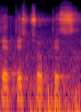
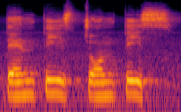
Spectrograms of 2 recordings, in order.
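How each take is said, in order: First: Quick, falling तैंतीस, चौंतीस with no n, te-tees, cho-tees; anusvara dropped. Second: तैंतीस, चौंतीस with a clear n before the t; anusvara sounded. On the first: Teacher showing the careless habit, तैंतीस, चौंतीस without the n. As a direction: skip the nasal in तैंतीस, चौंतीस. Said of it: "सीधे ही बोल देते हैं". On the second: Teacher modelling correct numbers, तैंतीस, चौंतीस with the n pronounced. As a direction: sound the nasal in तैंतीस, चौंतीस: tain-tees, chaun-tees. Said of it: "अनुस्वार का अपन उच्चारण नहीं करते हैं". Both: Shown as a demonstration.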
